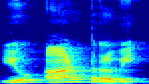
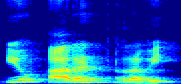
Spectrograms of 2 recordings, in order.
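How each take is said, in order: First: Aren't is said as one short syllable. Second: Aren't is said as two syllables. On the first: "ಇದನ್ನು ಆಂಟ್ ಅಂತ ಕೂಡ ಉಚ್ಚಾರ ಮಾಡ್ತೇವೆ" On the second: "ಆರಂಟ್ ಉಂಟಲ್ಲ"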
